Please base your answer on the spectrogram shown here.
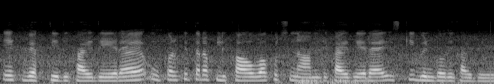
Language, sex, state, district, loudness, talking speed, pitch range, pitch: Hindi, female, Bihar, Vaishali, -17 LUFS, 280 wpm, 170-205 Hz, 185 Hz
